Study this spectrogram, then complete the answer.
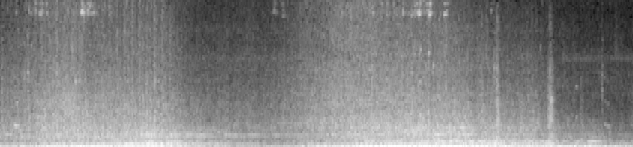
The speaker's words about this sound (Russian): Дорога в лесу. По ней двигаются два военных грузовика.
